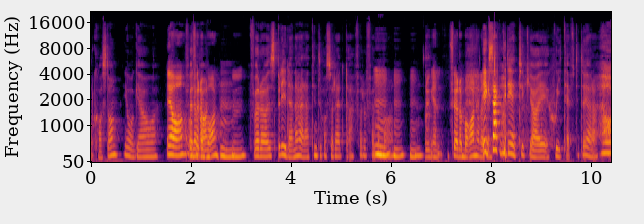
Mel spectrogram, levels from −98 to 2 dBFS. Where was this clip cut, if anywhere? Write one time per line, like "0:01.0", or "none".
0:06.7
0:08.3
